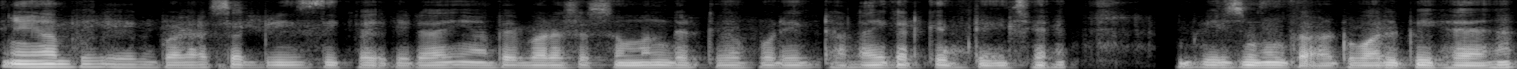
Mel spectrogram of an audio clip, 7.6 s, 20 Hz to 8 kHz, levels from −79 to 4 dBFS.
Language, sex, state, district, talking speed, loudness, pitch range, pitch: Hindi, male, Haryana, Rohtak, 215 wpm, -20 LUFS, 105-110 Hz, 105 Hz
